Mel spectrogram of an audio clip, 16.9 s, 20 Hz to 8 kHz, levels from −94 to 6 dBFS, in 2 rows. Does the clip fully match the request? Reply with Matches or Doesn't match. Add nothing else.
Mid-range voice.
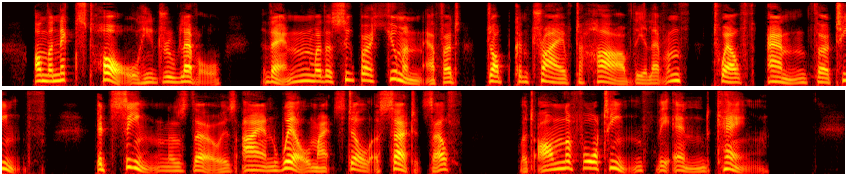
Matches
